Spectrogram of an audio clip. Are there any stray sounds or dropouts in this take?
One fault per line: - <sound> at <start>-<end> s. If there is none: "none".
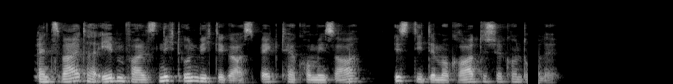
- dropout at 5.3-5.4 s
